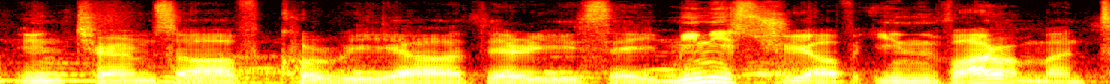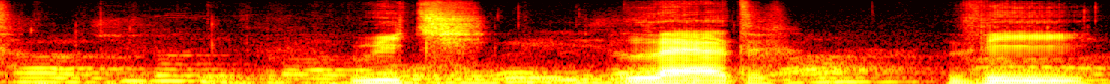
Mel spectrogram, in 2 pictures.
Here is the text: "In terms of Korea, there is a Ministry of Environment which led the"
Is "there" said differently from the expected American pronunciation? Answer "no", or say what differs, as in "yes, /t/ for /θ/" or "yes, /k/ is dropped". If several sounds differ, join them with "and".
no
